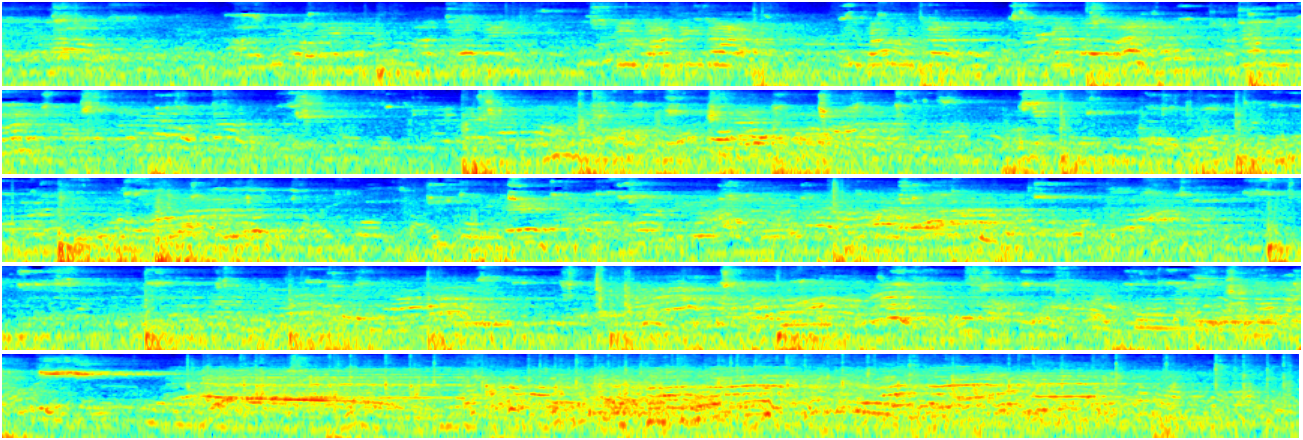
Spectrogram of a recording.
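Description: Basketball bouncing on a wooden gym floor during play, in a large sports hall, with players and spectators calling out, more voices near the end.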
